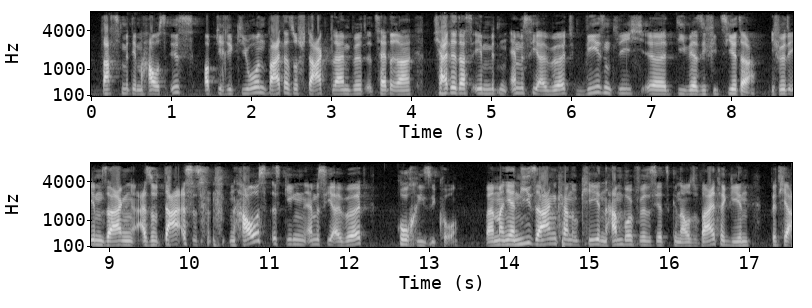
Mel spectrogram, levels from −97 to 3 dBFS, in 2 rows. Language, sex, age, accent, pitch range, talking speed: German, male, 20-39, German, 140-175 Hz, 195 wpm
